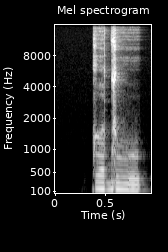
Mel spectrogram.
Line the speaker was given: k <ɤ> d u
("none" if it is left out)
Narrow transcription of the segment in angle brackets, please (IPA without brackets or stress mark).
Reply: ɤ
